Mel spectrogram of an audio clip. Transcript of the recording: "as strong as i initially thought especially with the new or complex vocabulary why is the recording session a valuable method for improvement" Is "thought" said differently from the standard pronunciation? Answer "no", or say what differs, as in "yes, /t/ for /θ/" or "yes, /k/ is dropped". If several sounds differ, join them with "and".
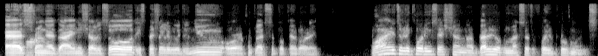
yes, /s/ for /θ/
